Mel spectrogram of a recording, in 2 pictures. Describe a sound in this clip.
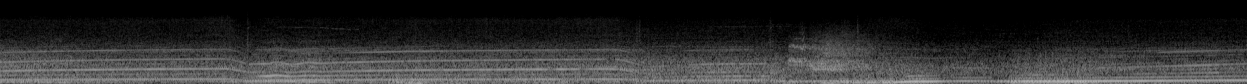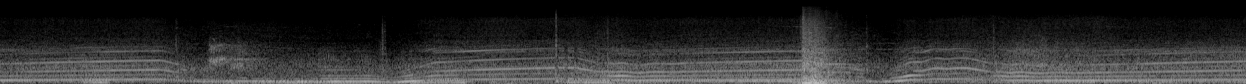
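A car engine revs up and down as gears shift.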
